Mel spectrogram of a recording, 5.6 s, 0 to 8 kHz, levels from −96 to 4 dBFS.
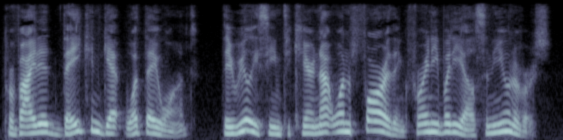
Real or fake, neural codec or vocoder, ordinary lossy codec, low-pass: real; none; MP3, 64 kbps; 7.2 kHz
